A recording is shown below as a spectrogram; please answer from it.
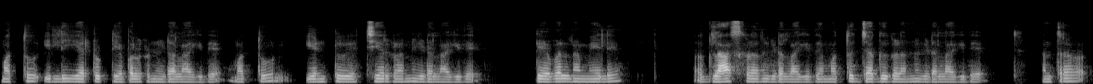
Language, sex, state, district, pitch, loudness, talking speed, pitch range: Kannada, male, Karnataka, Koppal, 130 Hz, -24 LUFS, 120 wpm, 125-135 Hz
